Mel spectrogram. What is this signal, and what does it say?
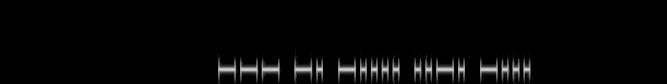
Morse code, heard as a keyed tone, about 22 wpm, 700 Hz. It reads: ON6FB
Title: DXCC-100 Call Signs - 5 Characters - Repeated 3x - 22wpm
